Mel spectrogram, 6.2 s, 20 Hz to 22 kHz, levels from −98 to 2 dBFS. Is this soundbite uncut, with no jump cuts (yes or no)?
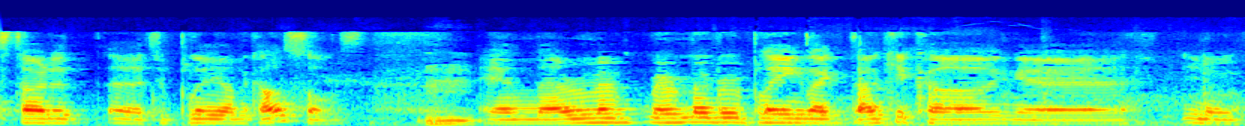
yes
